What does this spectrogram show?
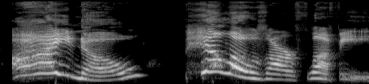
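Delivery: loud, slow bright realization; sudden idea. Acted. Fluffy thinking of pillows, loudly excited. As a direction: burst out with the new idea.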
